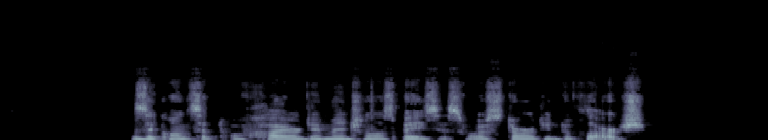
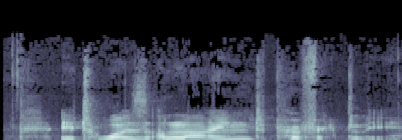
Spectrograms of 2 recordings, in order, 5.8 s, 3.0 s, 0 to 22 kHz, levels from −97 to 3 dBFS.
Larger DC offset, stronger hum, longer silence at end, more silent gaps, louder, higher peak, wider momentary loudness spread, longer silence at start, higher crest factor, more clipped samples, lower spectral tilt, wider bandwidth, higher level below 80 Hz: neither; neither; first, 0.95 s vs 0 s; neither; second, -40 LUFS vs -18 LUFS; second, -22 dBFS vs -2 dBFS; second, 6 LU vs 13 LU; first, 1 s vs 0.1 s; about the same, 20 dB vs 18 dB; neither; about the same, -4 dB/octave vs -3.5 dB/octave; second, 10 kHz vs 16.5 kHz; second, -76 dBFS vs -62 dBFS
